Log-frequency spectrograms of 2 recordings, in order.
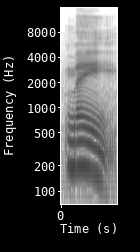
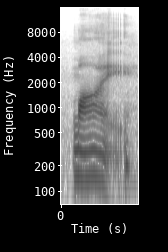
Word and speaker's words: Mei: It's pronounced Mei, not Mai.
